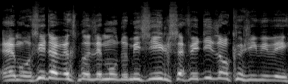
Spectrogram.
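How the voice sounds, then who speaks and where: A man with a raspy, put-on character voice, projected and raised, talks at a very fast clip with an extremely high pitch. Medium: machinima. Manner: barking, insulting.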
